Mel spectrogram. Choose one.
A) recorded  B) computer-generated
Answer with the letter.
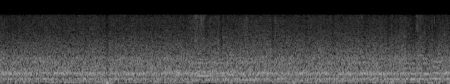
A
